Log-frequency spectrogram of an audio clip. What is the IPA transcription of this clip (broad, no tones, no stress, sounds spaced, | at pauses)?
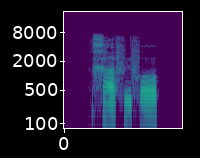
x a f ʉ f ɔ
